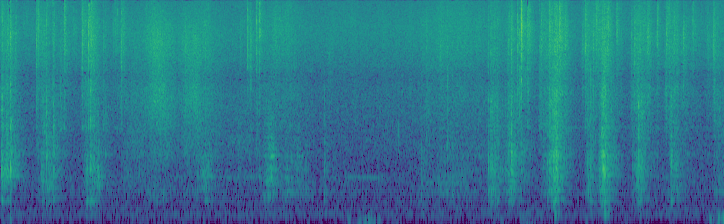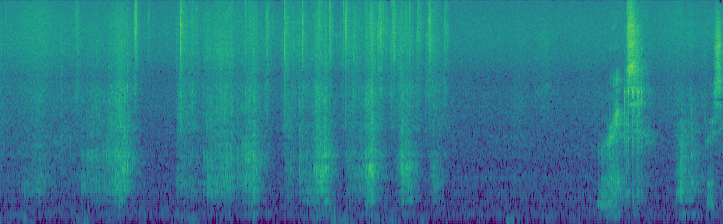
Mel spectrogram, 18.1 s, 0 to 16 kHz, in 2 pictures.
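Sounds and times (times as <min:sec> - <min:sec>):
hairbrush strokes through hair: 0:01.6 - 0:03.8.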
